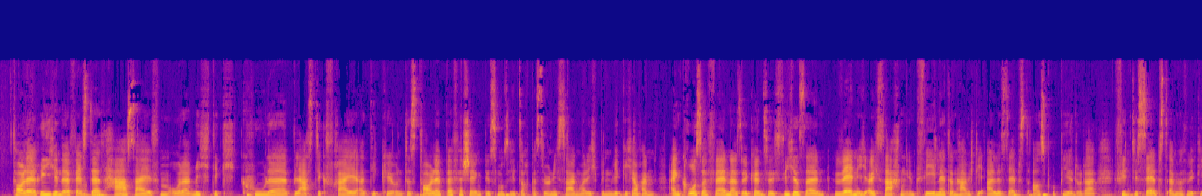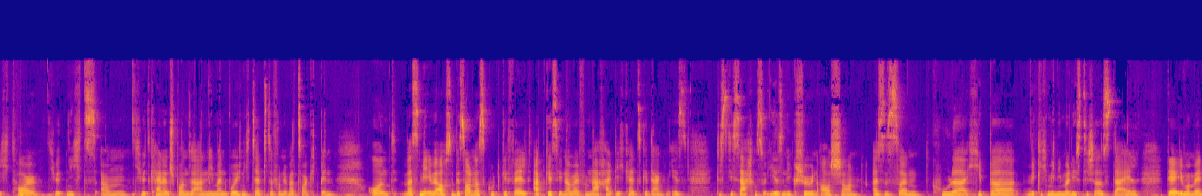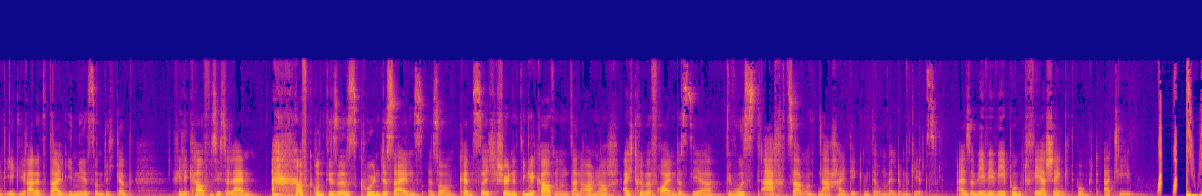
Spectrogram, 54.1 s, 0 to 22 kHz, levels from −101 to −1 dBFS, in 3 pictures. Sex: female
